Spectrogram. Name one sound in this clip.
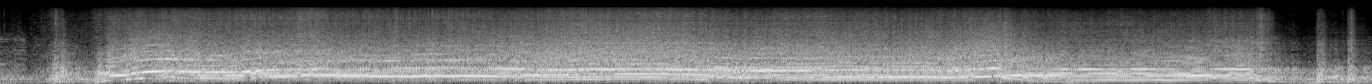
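A motorcycle engine roars loudly at high, steady revs.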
